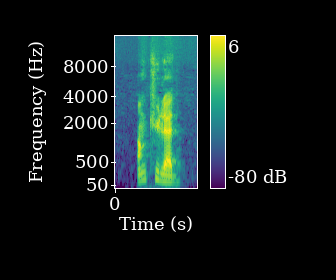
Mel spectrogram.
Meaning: 1. sodomy, buggery, assfuck, buttfuck (act of anal sex) 2. fuckover (trickery)
- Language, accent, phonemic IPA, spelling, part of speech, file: French, France, /ɑ̃.ky.lad/, enculade, noun, LL-Q150 (fra)-enculade.wav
